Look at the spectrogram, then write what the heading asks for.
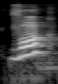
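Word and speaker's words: walk: भी L silent रहेगा वॉक वॉक में भी एल साइलेंट रहता है वॉलक पढ़ते हैं कहीं लोग वह गलत है इसे वॉक पढ़ा जाएगा ठीक है नेक्स्ट क्वेश्चन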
